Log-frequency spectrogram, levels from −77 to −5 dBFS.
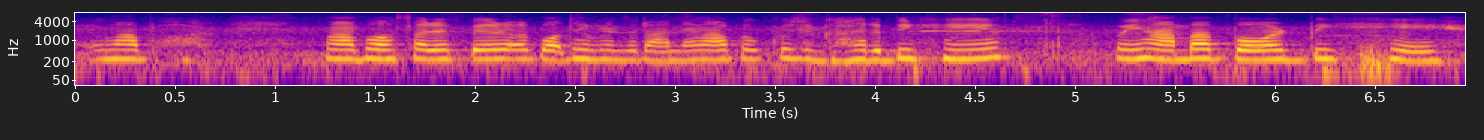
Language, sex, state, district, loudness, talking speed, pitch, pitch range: Hindi, female, Uttar Pradesh, Budaun, -16 LUFS, 180 wpm, 245 Hz, 235-250 Hz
